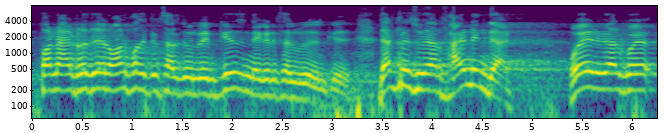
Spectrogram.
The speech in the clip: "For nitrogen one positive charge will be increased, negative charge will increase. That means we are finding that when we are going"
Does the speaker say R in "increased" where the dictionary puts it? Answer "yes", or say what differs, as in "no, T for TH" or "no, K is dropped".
no, R is dropped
